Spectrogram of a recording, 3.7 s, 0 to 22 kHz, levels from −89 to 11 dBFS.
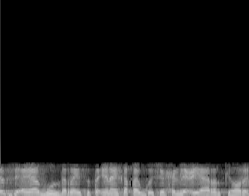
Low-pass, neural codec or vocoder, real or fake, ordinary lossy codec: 3.6 kHz; none; real; AAC, 16 kbps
